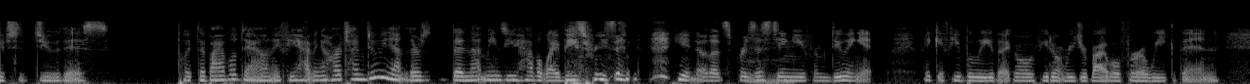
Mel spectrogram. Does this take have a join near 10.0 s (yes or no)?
no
